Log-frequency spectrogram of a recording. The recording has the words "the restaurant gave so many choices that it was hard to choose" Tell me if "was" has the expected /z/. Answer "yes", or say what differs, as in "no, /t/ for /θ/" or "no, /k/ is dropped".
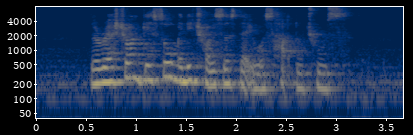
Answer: no, /s/ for /z/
